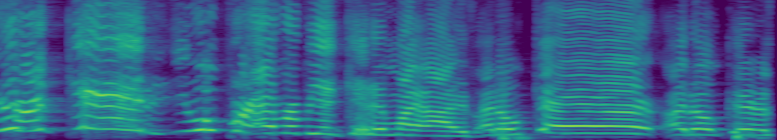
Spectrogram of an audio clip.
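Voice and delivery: insistent, worked-up, loud, high-pitched yelling. Reacting to learning someone's age, into the mic: yelling. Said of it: "I'm yelling in this thing".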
